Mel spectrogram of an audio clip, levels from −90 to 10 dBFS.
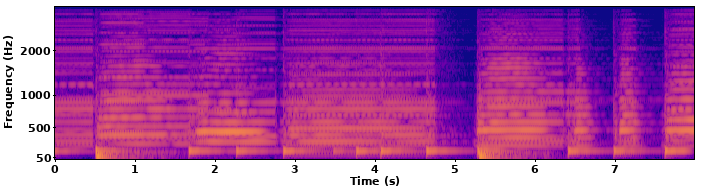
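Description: Nothing goes wrong anywhere in this one, so there's no fault to point to at any moment.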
